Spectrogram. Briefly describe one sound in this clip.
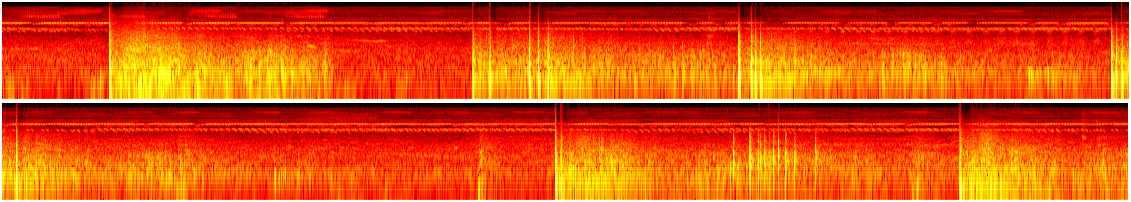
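Fireworks explode with loud booms that echo across the night.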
